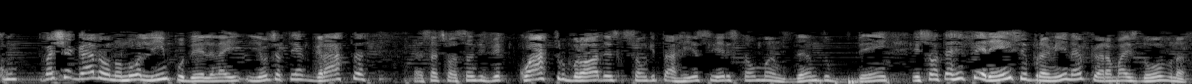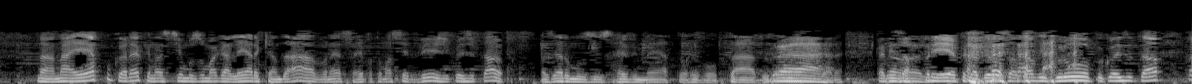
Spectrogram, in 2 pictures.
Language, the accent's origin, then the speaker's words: Portuguese; Taubaté, São Paulo, Brazil; eu venho de Taubaté, né? Eu venho de uma cena lá de rock, de metal, na década de 80.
